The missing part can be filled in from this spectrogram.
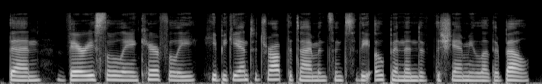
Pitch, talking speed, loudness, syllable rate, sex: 195 Hz, 220 wpm, -18 LUFS, 6.2 syllables/s, female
